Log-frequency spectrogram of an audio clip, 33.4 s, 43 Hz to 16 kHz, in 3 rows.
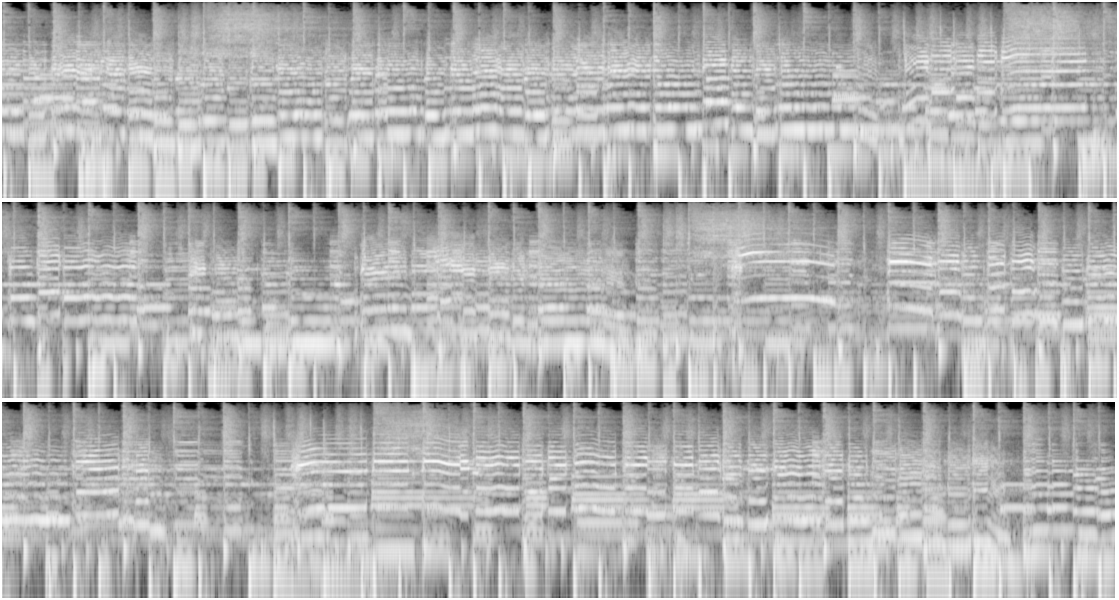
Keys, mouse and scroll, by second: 1.5 click, 2.1 right click, 3.6 click, 4.9 click, 6.3 click, 7.6 KP_5, 9.0 BackSpace, 9.4 KP_8, 10.2 KP_Enter, 11.7 click, 13.2 click, 14.7 KP_1, 14.9 KP_0, 15.0 KP_Enter, 16.8-18.9 drag, 20.8 click, 24.1 click, 26.2 KP_1, 26.4 KP_0, 27.5 click, 28.7 shift+right click, 31.9 shift+right click, 33.0 shift+right click.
